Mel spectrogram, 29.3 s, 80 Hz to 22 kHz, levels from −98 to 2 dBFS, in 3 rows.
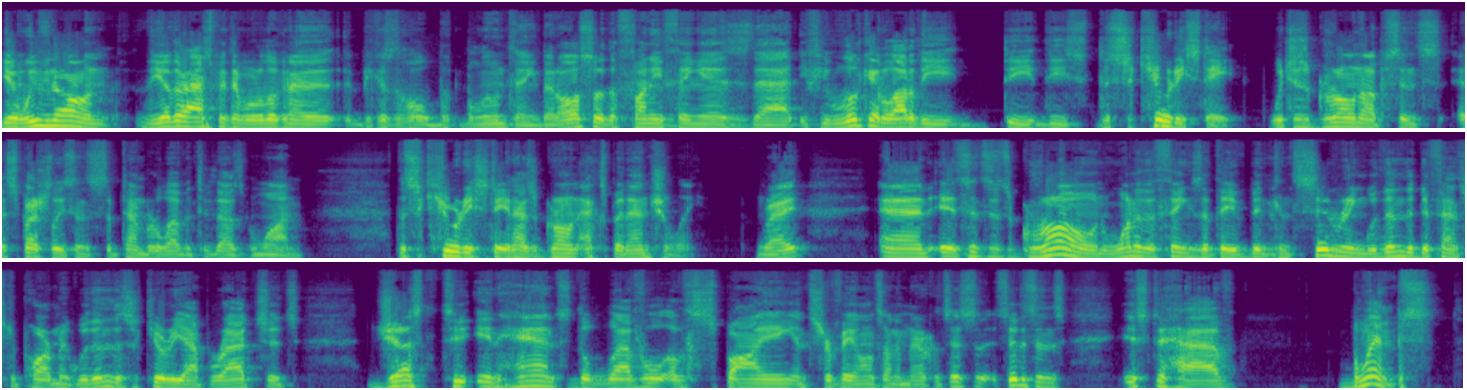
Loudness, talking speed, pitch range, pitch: -16 LUFS, 190 wpm, 115-140 Hz, 125 Hz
